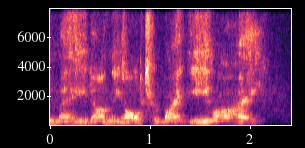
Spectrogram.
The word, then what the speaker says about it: Eli: on the altar by eli or aylie perhaps you pronounce his name was as atoning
